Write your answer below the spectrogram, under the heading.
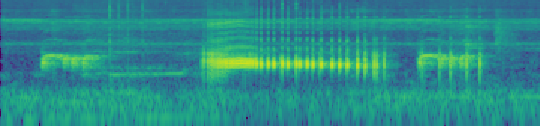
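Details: Local zebra dove with a big voice, in full song, used to prompt other doves to sing. A soft trilled phrase opens, then a loud, rapid staccato series of cooing notes that slows and fades, then another soft trill. Low background hum.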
